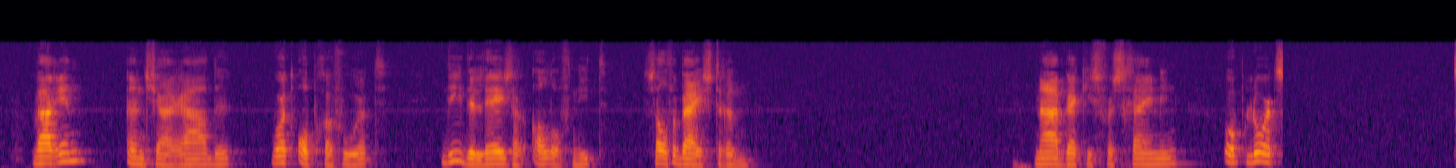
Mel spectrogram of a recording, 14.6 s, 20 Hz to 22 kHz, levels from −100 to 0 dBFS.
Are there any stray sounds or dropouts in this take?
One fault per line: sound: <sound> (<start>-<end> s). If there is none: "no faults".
no faults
